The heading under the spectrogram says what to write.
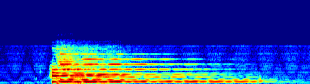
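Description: A single electric guitar chord rings out with a swirling, watery phaser-like effect, sustaining for a couple of seconds and wavering as it slowly fades. No voices.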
